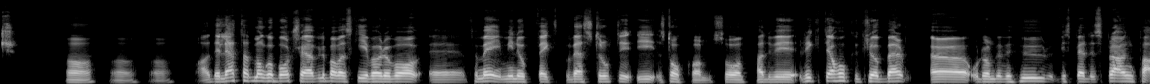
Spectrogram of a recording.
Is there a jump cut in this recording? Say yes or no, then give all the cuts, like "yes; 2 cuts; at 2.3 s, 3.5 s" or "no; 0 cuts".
yes; 1 cut; at 7.5 s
